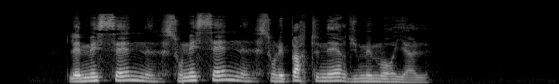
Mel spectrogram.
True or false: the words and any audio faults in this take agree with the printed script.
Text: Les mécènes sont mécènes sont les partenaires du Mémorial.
true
